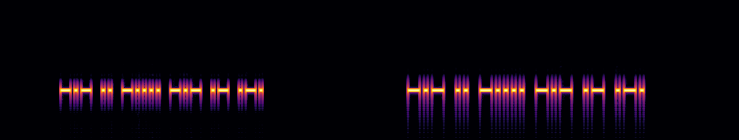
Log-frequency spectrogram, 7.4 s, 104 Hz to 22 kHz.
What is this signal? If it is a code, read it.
Morse code, heard as a keyed tone, about 37 wpm, 700 Hz. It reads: KI6KAR KI6KAR
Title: Speed Racing - USA 2x3 Call Signs 30wpm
